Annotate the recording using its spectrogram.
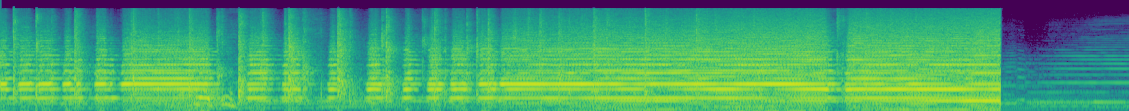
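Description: Car horns honking: a string of short honks over the first few seconds, then one long unbroken blast that cuts off suddenly near the end.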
